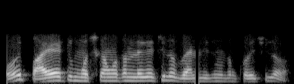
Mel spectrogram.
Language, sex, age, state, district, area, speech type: Bengali, male, 45-60, West Bengal, Dakshin Dinajpur, rural, conversation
